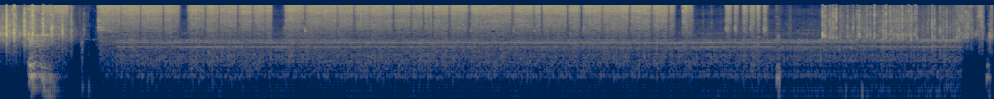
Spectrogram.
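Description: Airbrush hissing steadily as it sprays paint onto a resin stick-bait lure, with a faint steady whine and a few brief breaks in the spray.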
